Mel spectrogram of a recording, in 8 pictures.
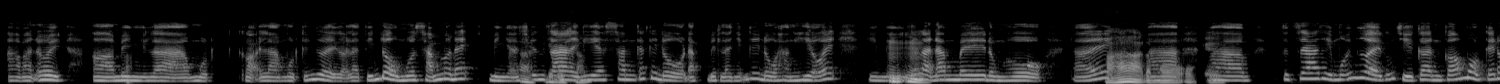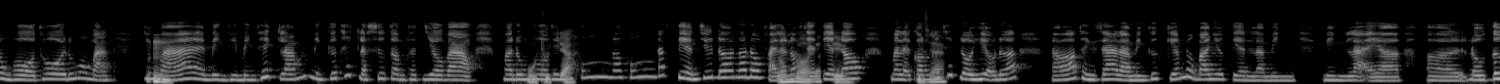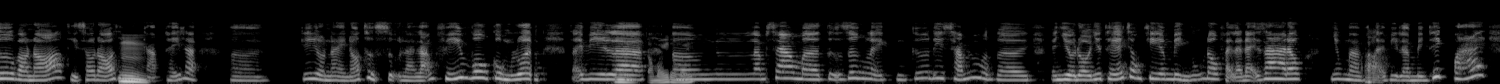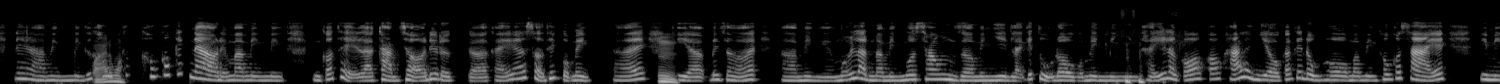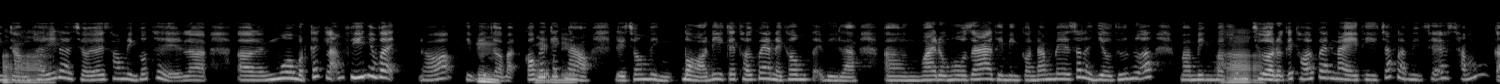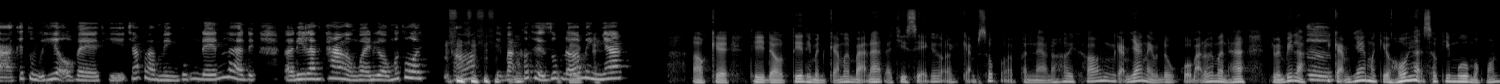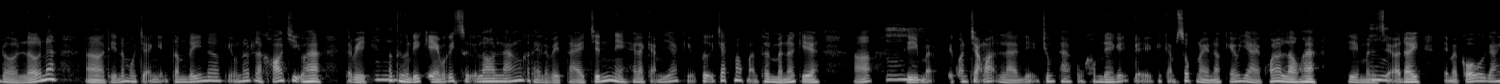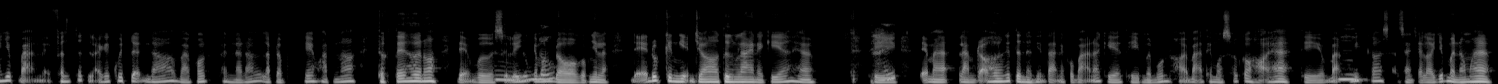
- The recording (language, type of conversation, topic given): Vietnamese, advice, Bạn làm gì để bớt hối hận sau khi mua một món đồ đắt tiền và cảm thấy lãng phí?
- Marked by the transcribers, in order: tapping; other background noise; laugh; laugh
